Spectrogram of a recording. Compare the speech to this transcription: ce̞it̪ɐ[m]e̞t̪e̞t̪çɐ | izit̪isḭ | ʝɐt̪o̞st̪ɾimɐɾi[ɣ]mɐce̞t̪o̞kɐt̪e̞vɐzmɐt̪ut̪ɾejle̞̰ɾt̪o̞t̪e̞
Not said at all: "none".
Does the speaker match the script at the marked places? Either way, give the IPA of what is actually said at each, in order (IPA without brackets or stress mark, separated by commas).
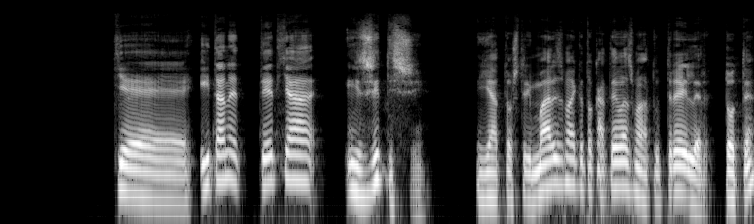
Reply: n, z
